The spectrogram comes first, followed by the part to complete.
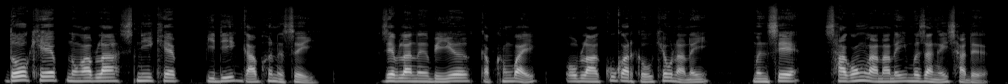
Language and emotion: Bodo, neutral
